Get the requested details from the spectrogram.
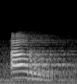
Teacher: الراء هي من حروف طرف اللسان، إذن تخرج الراء من طرف اللسان مع ما يحاذيه من الحنك الأعلى. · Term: حرف الراء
